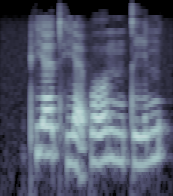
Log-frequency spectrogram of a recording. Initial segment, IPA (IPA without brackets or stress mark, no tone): pʰ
